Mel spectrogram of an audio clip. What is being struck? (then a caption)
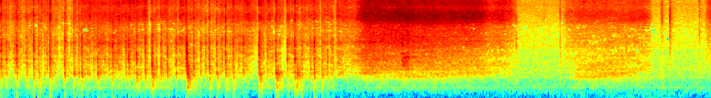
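Paper pages of an open hardcover book. Fingertips and long painted nails rub and tap the paper pages of an open hardcover book, its pages all filled with the same contents. A quick run of crisp, bright taps and scratches gives way to a louder, steady hissing rub, then a softer rub and a few last light taps.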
